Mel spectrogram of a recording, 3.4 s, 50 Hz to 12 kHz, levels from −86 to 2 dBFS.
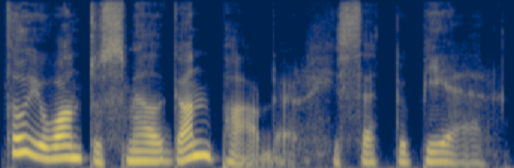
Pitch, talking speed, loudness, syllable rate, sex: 170 Hz, 175 wpm, -18 LUFS, 4.4 syllables/s, female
